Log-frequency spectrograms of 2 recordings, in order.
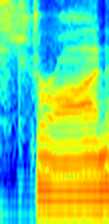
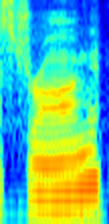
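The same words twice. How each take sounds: First: "strawn" said with the final g dropped; "strawn" with no g at the end; "strawn" in a fake Southern drawl; mock accent. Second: Said in the usual way. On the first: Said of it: "she says strawn instead of strong". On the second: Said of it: "instead of strong".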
